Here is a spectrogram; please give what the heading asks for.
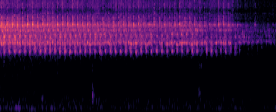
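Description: A single cicada gives a harsh, high, steady buzz that slowly fades away.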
